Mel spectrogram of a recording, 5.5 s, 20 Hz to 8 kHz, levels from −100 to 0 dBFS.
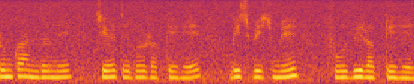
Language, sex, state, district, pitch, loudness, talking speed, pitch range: Hindi, female, Arunachal Pradesh, Lower Dibang Valley, 185 Hz, -16 LUFS, 150 wpm, 180-195 Hz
